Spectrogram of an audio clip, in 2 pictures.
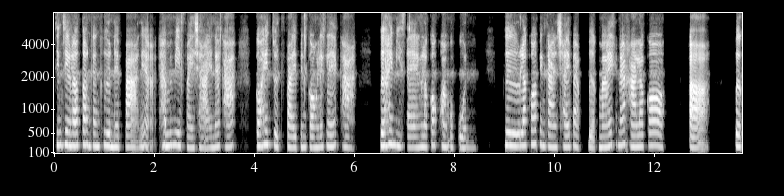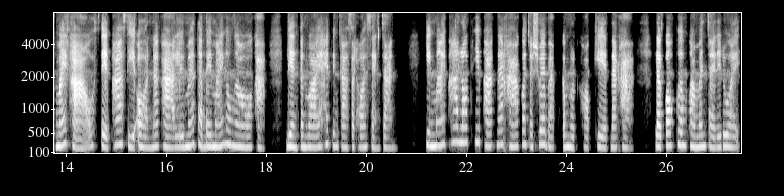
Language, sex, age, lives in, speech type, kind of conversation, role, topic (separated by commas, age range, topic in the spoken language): Thai, female, 35-39, Thailand, read, expert-assistant, expert, จะรับมือกับปัญหาเมื่อต้องเดินป่าแล้วเกิดหลงทางหรือขาดแคลนทรัพยากรได้อย่างไร โดยเฉพาะในพื้นที่ที่ไม่มีสัญญาณโทรศัพท์?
